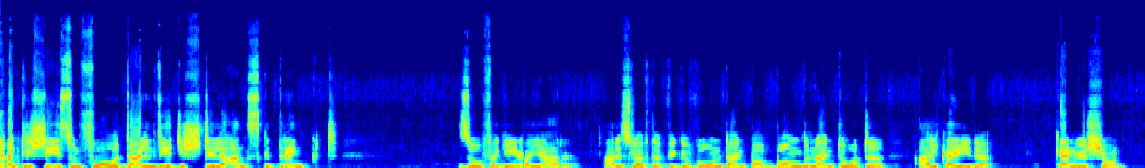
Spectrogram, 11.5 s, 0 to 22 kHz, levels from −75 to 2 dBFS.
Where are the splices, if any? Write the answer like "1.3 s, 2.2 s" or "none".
5.2 s, 5.9 s, 8.4 s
